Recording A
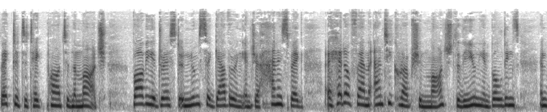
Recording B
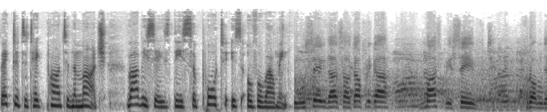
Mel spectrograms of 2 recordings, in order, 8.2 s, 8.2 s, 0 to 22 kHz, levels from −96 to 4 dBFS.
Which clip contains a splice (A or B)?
A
